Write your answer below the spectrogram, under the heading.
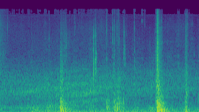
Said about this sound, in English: We get in the car and head out.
